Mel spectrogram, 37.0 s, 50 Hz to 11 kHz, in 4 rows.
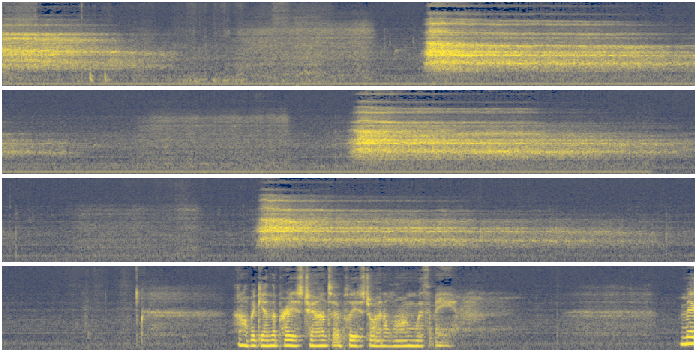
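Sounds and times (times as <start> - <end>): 
person taking slow deep breaths: 0.0 - 30.8, 33.7 - 36.8
faint steady hum: 0.0 - 36.9
speech: 30.8 - 33.8, 36.8 - 36.9.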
